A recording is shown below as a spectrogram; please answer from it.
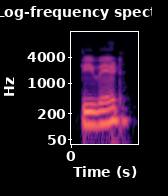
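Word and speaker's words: pervade: तो मैं बता दूं, यहाँ आर, जहाँ जितने भी आर हैं पूरे आर साइलेंट हैं। तो इसे बोलेंगे पीवेड, इसे बोलेंगे पीमेट, लेकिन इसे बोलेंगे पकलेट।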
